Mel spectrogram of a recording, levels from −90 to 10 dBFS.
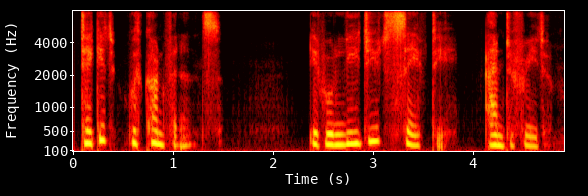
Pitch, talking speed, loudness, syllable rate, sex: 230 Hz, 145 wpm, -19 LUFS, 5.4 syllables/s, female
